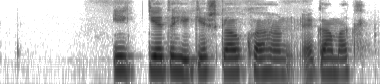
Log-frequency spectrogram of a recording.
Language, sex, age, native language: Icelandic, female, 11, Icelandic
